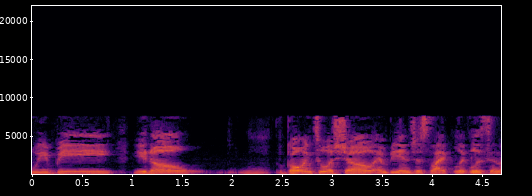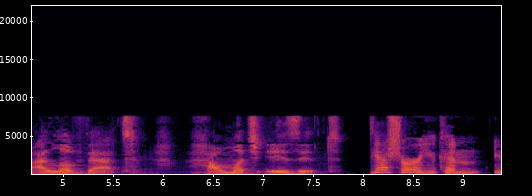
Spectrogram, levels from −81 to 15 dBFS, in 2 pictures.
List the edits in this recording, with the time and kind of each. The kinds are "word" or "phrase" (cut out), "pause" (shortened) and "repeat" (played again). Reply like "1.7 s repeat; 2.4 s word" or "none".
0.9 s pause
